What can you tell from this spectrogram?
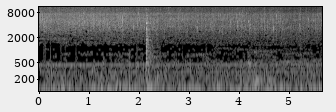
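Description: Butter and a little oil sizzling as the butter melts in a nonstick wok: a steady frying hiss, with one sharp click about two seconds in.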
